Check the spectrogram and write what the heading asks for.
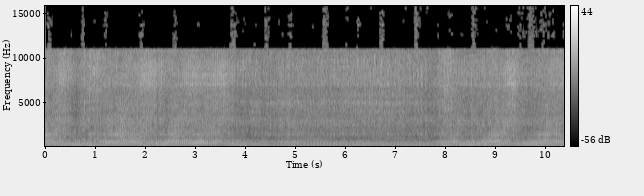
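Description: Toyota 4A-G twin-cam four-cylinder engine, running on an engine stand with quad side-draft carburetors and a straight-pipe exhaust, revved by hand on the throttle linkage. It is blipped up and back down several times, holding a steady speed in between.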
